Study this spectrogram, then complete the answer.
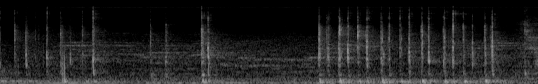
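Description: Keys tapped on a computer keyboard while logging in: scattered clicks, then a quicker, denser burst of close typing toward the end, with no one speaking.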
